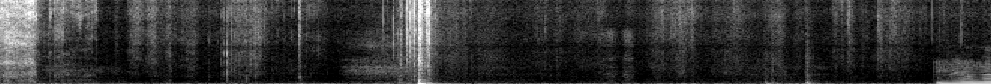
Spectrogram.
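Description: Packaging and cloth bag rustling as the knotted snake bag is lifted out of a styrofoam-lined box, then quiet handling with one sharp knock about three and a half seconds in.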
